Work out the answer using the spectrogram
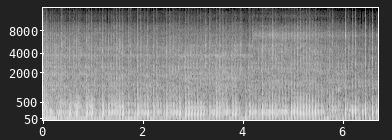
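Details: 1980 Honda CT70 minibike, first start attempt after replacing the fouled spark plug, hot-wired off the magneto: small single fires and settles into steady even putter with crisp regular firing pulses; engine runs.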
